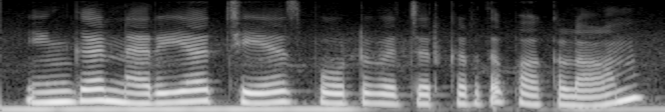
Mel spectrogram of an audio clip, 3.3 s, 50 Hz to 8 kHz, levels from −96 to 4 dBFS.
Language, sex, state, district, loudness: Tamil, female, Tamil Nadu, Nilgiris, -13 LUFS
